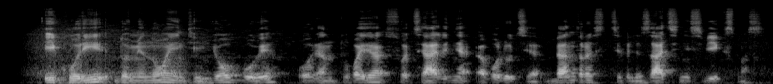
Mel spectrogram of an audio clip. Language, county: Lithuanian, Klaipėda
